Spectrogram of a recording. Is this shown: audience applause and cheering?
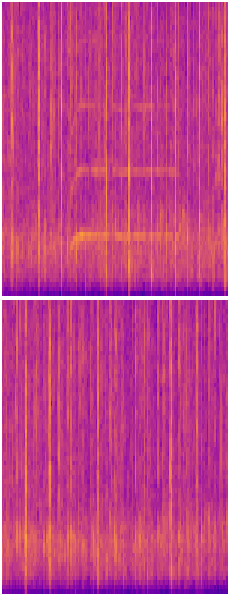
yes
